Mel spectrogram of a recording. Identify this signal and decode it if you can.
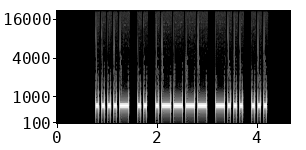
Morse code, heard as a keyed tone, about 20 wpm, 700 Hz. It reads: 4I1BS
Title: Five Challenging Letter-Number Combinations 20wpm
